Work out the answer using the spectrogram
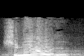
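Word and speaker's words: schedule: तो शेड्यूल में बच्चों आप जानते हो जब दो कॉन्सोनेंट एक साथ आते हैं तो पहला कॉन्सोनेंट क्या होता है, आइदर आइदर हाफ स्पोकन और कैप साइलेंट, या तो ये हाफ स्पोकन होता है या साइलेंट होता है।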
